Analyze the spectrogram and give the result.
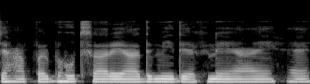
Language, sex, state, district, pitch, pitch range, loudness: Hindi, male, Jharkhand, Deoghar, 125 Hz, 125-130 Hz, -15 LUFS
